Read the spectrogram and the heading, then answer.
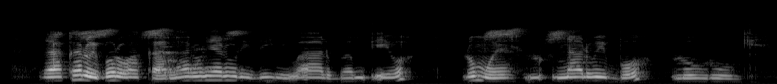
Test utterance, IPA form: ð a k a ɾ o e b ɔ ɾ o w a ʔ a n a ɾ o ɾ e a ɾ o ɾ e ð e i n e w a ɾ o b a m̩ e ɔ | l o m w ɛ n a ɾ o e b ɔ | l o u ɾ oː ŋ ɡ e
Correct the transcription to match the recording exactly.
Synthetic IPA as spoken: ð a k a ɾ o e b ɔ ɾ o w a k a n a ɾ o ɾ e a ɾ o ɾ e ð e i n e w a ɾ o b a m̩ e ɔ | l o m w ɛ n a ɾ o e b ɔ | l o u ɾ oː ŋ ɡ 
